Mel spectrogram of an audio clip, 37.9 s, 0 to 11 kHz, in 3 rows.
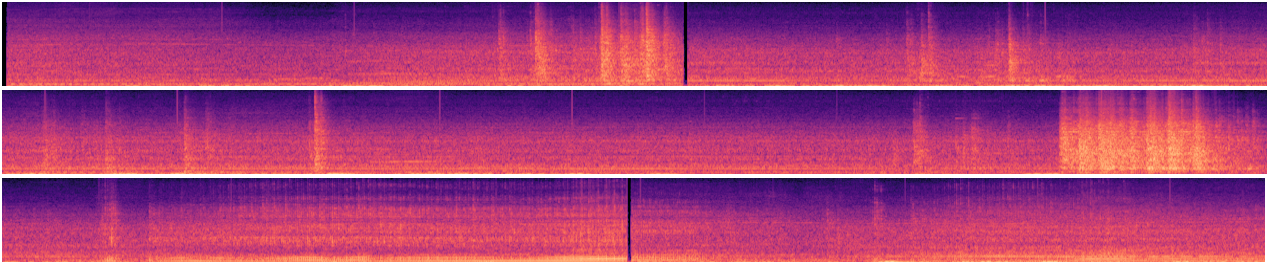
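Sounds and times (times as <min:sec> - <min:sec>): excavator diesel engine running: 0:00.0 - 0:37.9
metallic clanks of excavator bucket: 0:05.0 - 0:06.8, 0:21.6 - 0:25.4.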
